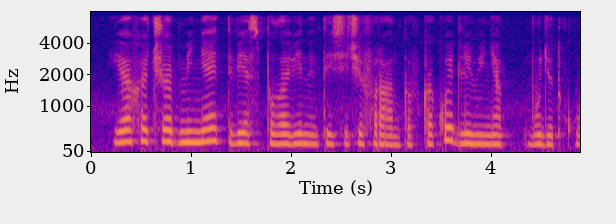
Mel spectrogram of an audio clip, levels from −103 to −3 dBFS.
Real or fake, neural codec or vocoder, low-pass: fake; vocoder, 44.1 kHz, 80 mel bands, Vocos; 7.2 kHz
